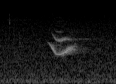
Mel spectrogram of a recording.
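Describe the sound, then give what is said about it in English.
A single short, warbling phrase of vireo song rises and dips once, clear but moderately quiet against faint background hiss, with no talking. “This vireo is still going.”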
